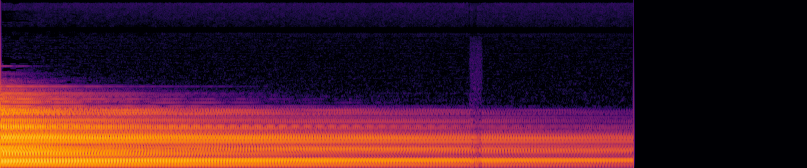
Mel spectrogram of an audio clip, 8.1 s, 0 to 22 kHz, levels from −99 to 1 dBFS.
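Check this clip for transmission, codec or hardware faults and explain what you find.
Two faults are present in this recording of everyday sound.

From 4.70 to 4.81 s there is AAC frame loss with concealment. About 85 ms of coded audio never reached the decoder, which fits two lost frames. The decoder filled the gap from the last good spectrum, so the passage sounds briefly smeared and noisy instead of dropping out.

At 6.33 s there is a cut-off end. The final buffers were never written or played, so the sound stops abruptly in the middle of an event and falls straight to digital silence with no natural decay. That silence continues to the end of the clip.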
